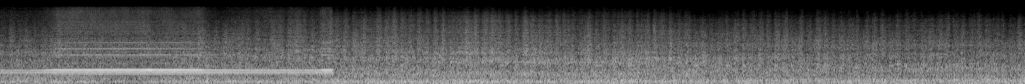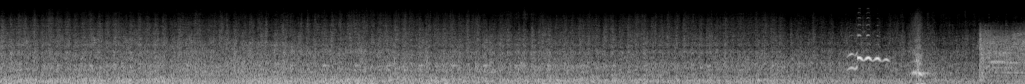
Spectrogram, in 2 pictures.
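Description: A train whistle sounds a steady three-note chord for about three seconds, over the even, continuous rumble and clatter of a moving train that carries on to the end.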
